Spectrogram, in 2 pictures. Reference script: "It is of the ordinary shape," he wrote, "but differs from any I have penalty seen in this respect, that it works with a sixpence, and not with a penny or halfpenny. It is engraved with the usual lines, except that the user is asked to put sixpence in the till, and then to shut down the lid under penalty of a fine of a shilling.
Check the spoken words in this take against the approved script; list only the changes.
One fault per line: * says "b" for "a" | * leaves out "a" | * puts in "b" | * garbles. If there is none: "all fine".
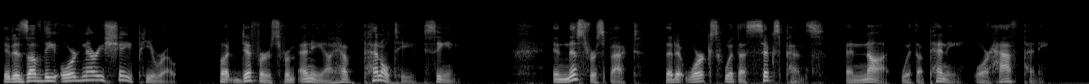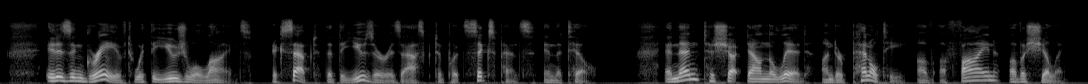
all fine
